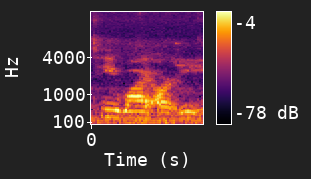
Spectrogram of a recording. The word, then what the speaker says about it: Tyre: It's not Tyler, it's Tyre.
